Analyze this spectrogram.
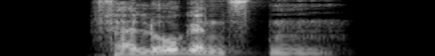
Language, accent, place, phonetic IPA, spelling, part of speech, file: German, Germany, Berlin, [fɛɐ̯ˈloːɡn̩stən], verlogensten, adjective, De-verlogensten.ogg
- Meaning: 1. superlative degree of verlogen 2. inflection of verlogen: strong genitive masculine/neuter singular superlative degree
